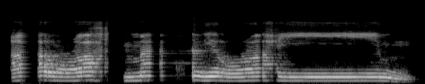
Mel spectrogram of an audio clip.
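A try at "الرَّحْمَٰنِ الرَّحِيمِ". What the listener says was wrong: Begitu juga dengan ma. Ar-Rahmani. Mani. Sekali tekan saja. Mani. Ar-Rahmani. Enggak. Itu 3 harakat. 2. Ar-Rahmanir-Rahim.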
